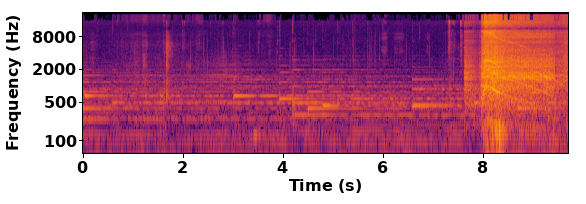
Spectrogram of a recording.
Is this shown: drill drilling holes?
yes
